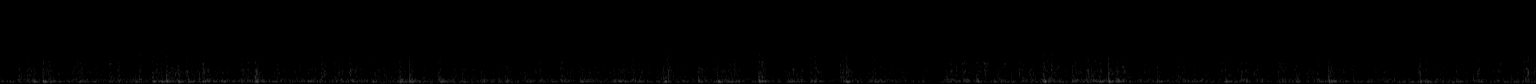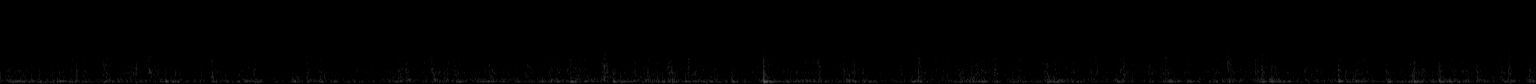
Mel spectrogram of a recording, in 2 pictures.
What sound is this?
Car Internal Gentle Rain On Hood
Gentle rain pouring on the hood of a car recorded from the inside, with NTG-3.
Rain, Water, Raindrops, Hood, Car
